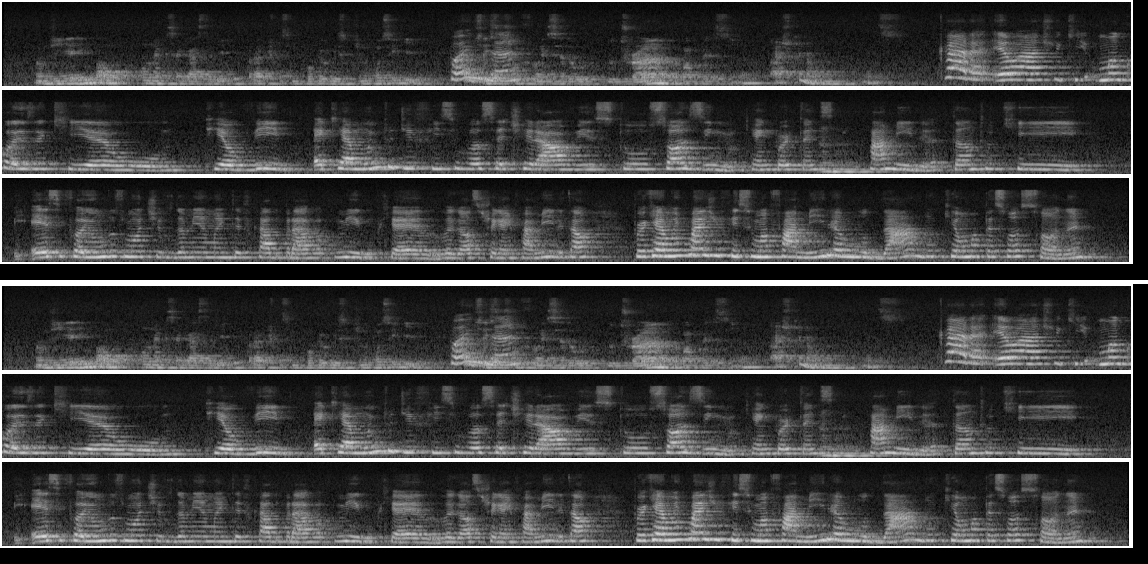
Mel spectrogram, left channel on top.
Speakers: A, on the right; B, on the left.
A: É um dinheirinho bom, né, que você gasta ali pra, tipo assim, correr o risco de não conseguir.
B: Pois
A: Eu não sei se
B: é.
A: tinha influência do, do Trump, alguma coisa assim. Eu acho que não, né? Mas.
B: Cara, eu acho que uma coisa que eu que eu vi é que é muito difícil você tirar o visto sozinho, que é importante
A: Uhum.
B: ser em família. Tanto que esse foi um dos motivos da minha mãe ter ficado brava comigo, porque é legal você chegar em família e tal, porque é muito mais difícil uma família mudar do que uma pessoa só, né?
